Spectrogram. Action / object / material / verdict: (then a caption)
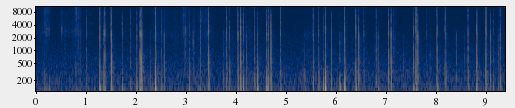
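tap / soft plastic cream tube / soft plastic / none. A white, hollow, hand-sized soft plastic cream tube labelled "Sécheresses cutanées" is tapped and scratched with long painted nails. The result is a steady run of quick, dry clicks and taps that die away at once, mixed with brief scratching. The sound is mostly low and thuddy, with bright sharp edges on each tap.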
